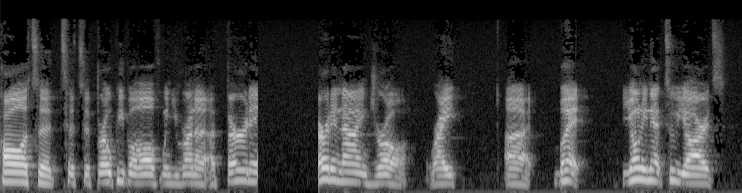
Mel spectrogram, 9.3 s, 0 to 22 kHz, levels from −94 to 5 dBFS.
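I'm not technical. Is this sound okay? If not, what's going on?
No, there are two problems. From 0.84 s to the end, the speech sounds hollow and a bit phasey. That's channel delay causing comb filtering: one side runs about 10 ms behind the other, and when the two are combined, parts of the sound cancel out.

Then from 3.21 s to 3.98 s, the speech cuts out abruptly for about three-quarters of a second, leaving only faint hiss. That's an audio dropout to a faint residue, likely the signal being lost for a moment while the rest of the recording chain stayed switched on.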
